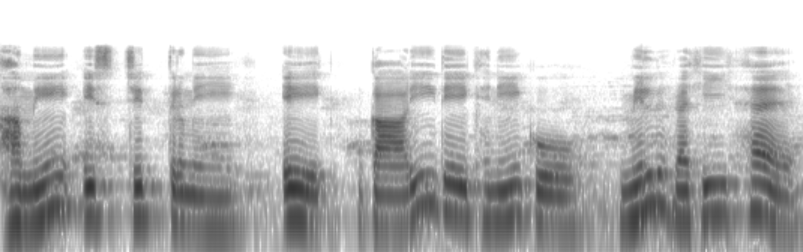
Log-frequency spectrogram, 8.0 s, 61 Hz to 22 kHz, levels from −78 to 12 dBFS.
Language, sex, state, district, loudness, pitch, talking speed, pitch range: Hindi, male, Bihar, Patna, -18 LUFS, 130 Hz, 80 wpm, 120-145 Hz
